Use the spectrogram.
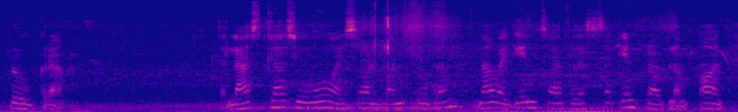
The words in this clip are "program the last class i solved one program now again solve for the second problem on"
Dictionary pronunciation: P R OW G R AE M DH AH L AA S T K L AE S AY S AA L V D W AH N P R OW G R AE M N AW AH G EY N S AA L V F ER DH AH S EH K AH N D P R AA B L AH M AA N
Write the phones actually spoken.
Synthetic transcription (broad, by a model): P R OW G R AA M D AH L AA S T K L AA S AY S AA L D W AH N P R OW G R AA M N AW AH G EY N S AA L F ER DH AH S EH K AH N D P R AA B L AH M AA N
